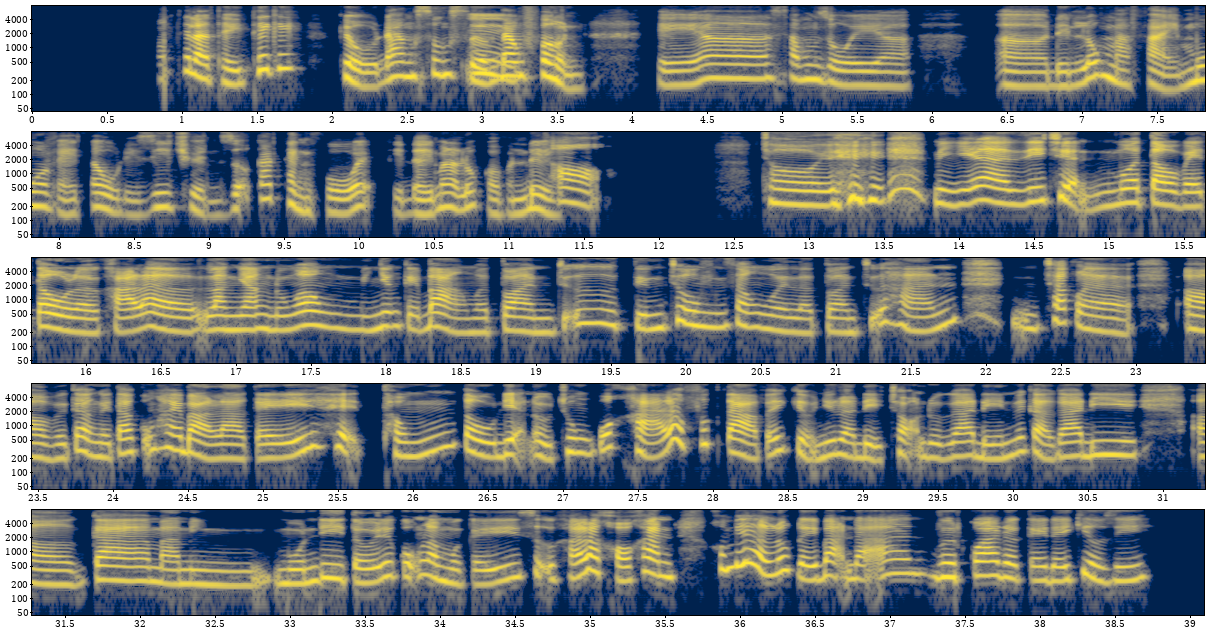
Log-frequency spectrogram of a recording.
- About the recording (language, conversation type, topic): Vietnamese, podcast, Bạn có thể kể về một sai lầm khi đi du lịch và bài học bạn rút ra từ đó không?
- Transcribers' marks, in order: other background noise; laughing while speaking: "phởn"; tapping; laugh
